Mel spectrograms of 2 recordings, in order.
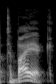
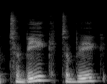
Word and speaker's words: Tabayak: And I only know how to pronounce that because I showed this word. I'm trying to pronounce it with Mo, and he's like, "Oh, Tabayak." And then then I talked to the Bedouins. Yeah. And they're like, I go Tabik, and he goes Tabayak.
